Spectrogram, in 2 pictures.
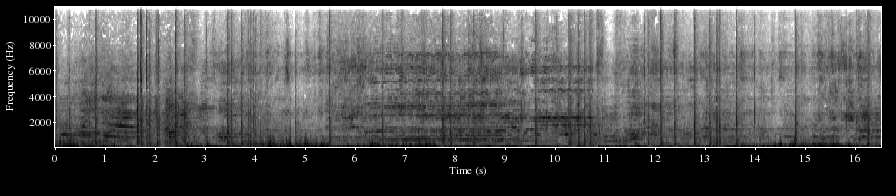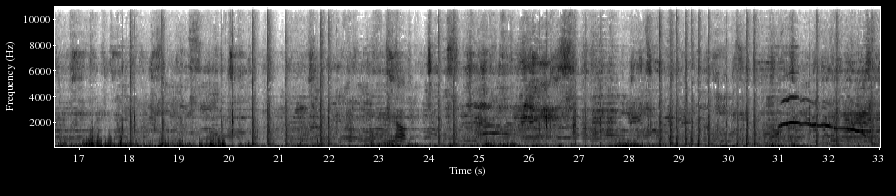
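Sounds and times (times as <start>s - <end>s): continuous low rumble: 0.0s - 33.0s
fireworks bangs: 0.0s - 33.0s
loud music with bass: 0.0s - 33.0s.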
